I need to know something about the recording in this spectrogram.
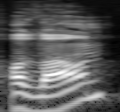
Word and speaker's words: Holon: You didn't even get close to saying it right. Oh my God. I was like, Hulan. Moses and Ela are born in a city called Hulan. Holon. Hulan. No, not Hulan. Sounds like Mulan.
